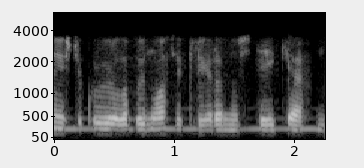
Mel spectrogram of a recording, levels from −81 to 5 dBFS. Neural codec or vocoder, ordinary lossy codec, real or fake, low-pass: none; AAC, 32 kbps; real; 5.4 kHz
